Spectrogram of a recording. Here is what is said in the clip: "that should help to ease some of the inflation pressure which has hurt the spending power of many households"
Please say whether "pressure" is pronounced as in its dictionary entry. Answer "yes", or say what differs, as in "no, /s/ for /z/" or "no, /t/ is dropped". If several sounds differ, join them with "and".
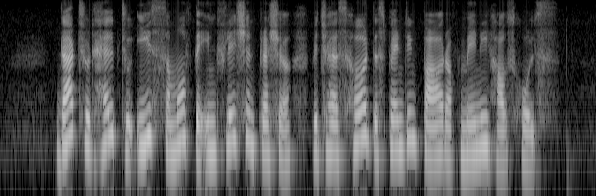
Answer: yes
